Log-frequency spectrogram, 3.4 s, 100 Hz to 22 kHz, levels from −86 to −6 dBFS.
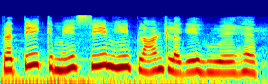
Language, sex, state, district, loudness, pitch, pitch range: Hindi, female, Jharkhand, Ranchi, -12 LUFS, 255 Hz, 225-305 Hz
